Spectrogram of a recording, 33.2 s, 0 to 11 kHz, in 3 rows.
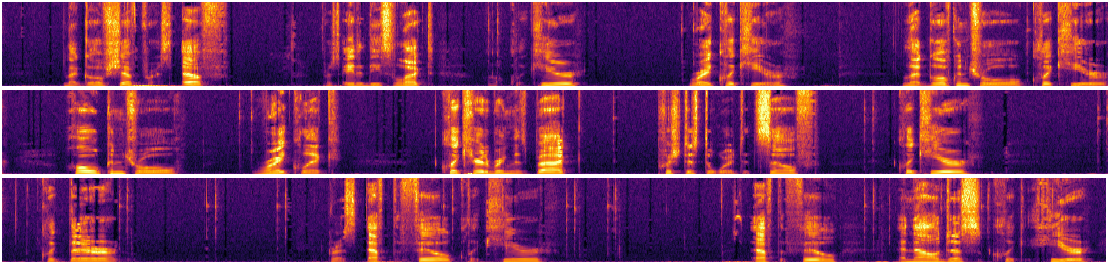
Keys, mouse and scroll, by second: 1.3 f, 4.9 click, 6.8 ctrl+right click, 10.3 click, 13.4 ctrl+right click, 15.5 click, 17.2 click, 19.7 click, 22.0 click, 23.3 shift+click, 24.9 shift+click, 25.8 f, 26.5 click, 27.0 shift+click, 27.8 shift+click, 29.3 f, 30.7 click, 31.4 shift+click, 32.0 shift+double click, 32.5 shift+click.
